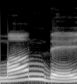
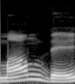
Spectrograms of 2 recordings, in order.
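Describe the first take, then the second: No difference in how they are said.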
